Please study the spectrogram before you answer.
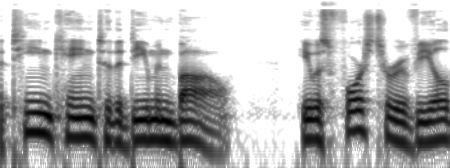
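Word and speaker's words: Baal: So Father Rossetti continued and ordered Ba'al to leave, and he pronounced his name with two syllables. But to his surprise, the demon firmly corrected him. It is Ba'al and pronounce it with one syllable.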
